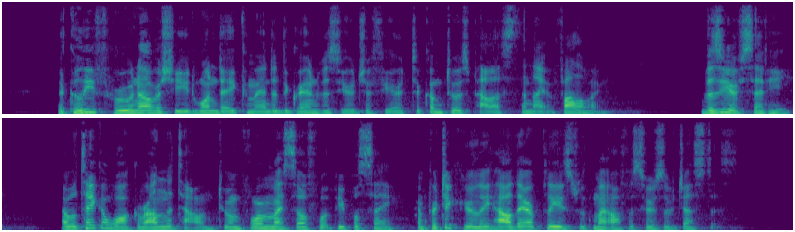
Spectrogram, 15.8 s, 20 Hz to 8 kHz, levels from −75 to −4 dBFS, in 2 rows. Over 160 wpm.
Yes: average, 180 wpm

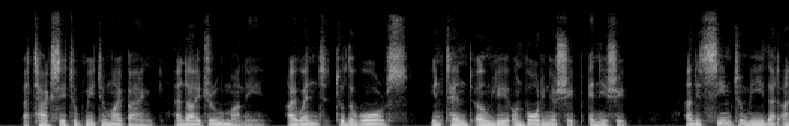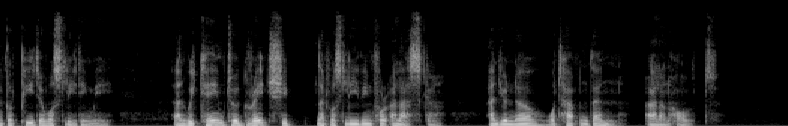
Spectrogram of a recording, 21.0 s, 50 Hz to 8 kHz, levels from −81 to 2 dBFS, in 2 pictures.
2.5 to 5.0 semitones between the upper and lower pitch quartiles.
Yes: average, 3.5 semitones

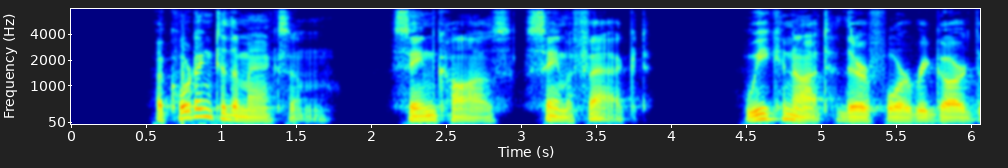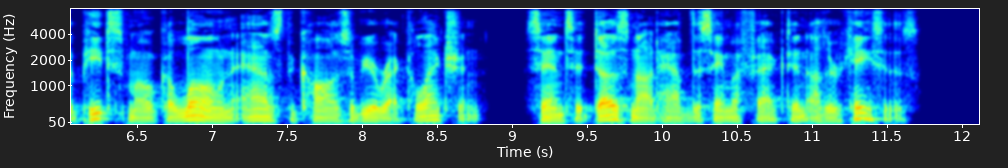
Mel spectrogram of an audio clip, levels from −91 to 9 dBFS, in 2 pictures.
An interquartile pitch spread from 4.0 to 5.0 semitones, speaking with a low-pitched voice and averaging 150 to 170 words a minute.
Yes: average, 4.7 semitones; very low, 90 Hz; average, 165 wpm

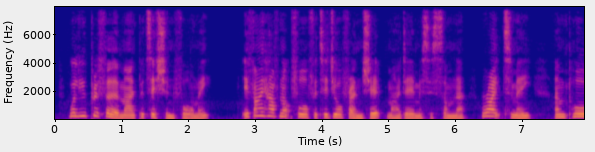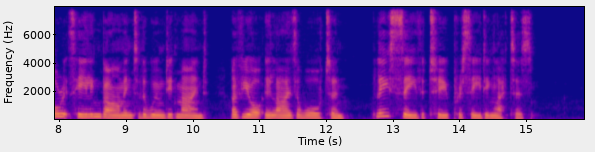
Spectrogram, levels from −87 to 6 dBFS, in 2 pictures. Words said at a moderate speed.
Yes: average, 155 wpm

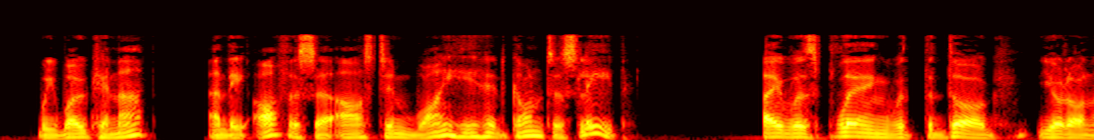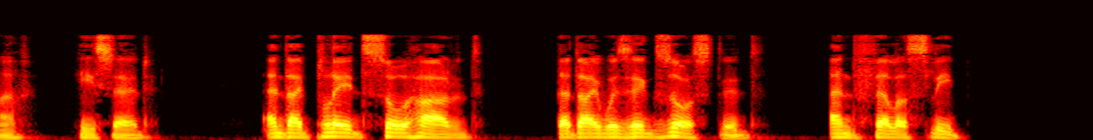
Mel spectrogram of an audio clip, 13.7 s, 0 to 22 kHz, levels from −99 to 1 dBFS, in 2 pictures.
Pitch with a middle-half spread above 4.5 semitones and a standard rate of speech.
No: average, 3.9 semitones; average, 160 wpm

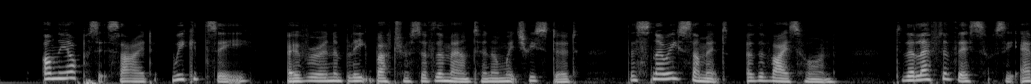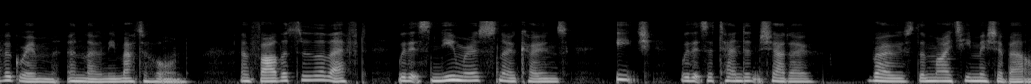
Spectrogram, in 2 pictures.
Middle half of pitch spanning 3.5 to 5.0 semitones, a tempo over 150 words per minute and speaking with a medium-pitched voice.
Yes: average, 4.6 semitones; average, 165 wpm; medium, 150 Hz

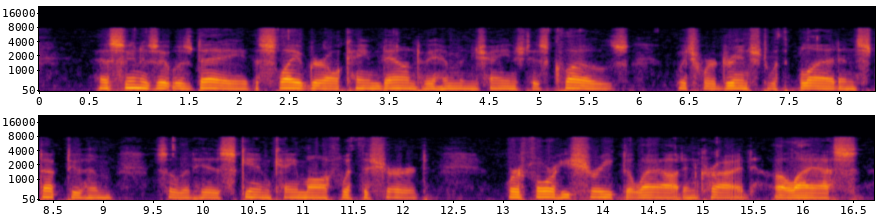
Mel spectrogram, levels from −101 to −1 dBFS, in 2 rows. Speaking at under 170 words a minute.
Yes: average, 150 wpm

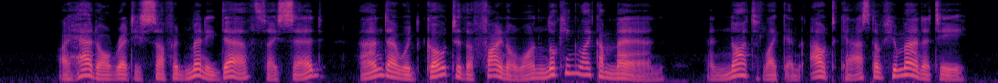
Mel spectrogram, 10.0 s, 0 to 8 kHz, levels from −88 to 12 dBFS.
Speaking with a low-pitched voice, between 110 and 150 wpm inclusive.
No: low, 120 Hz; average, 160 wpm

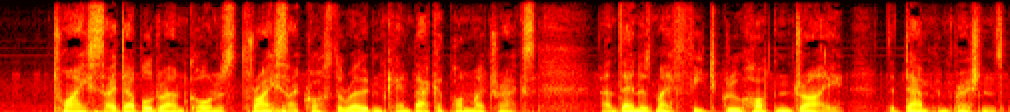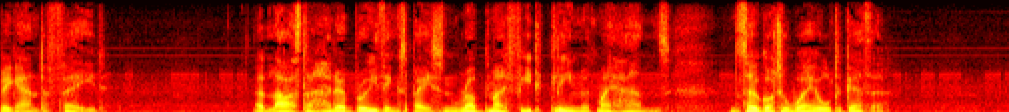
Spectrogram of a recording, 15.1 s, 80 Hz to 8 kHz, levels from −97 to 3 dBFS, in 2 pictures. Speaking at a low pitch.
Yes: very low, 95 Hz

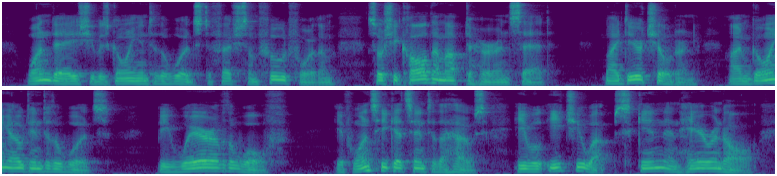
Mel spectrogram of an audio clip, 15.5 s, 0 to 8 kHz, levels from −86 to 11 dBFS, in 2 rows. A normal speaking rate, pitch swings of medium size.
No: fast, 215 wpm; average, 4.5 semitones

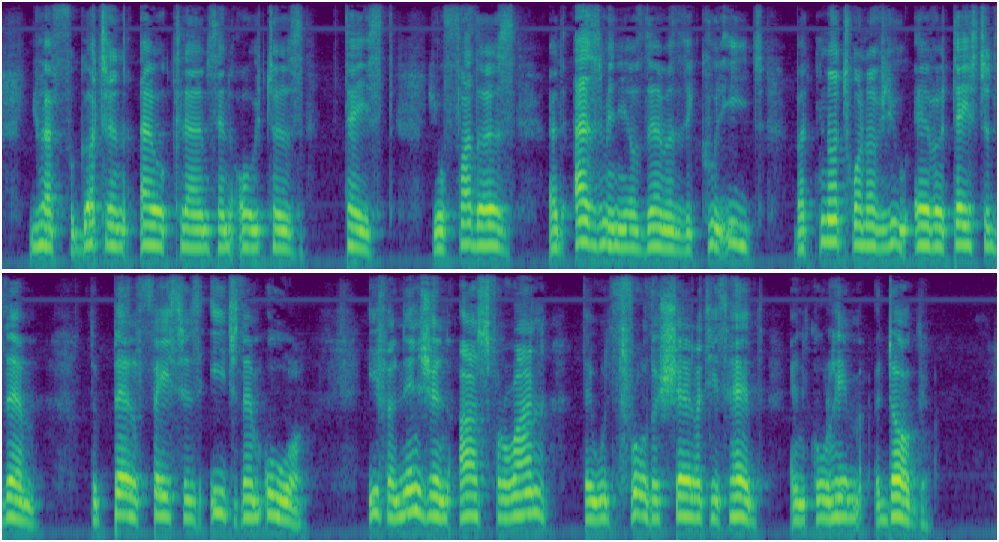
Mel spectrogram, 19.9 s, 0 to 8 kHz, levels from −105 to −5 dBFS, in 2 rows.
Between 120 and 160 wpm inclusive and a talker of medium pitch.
Yes: average, 155 wpm; medium, 165 Hz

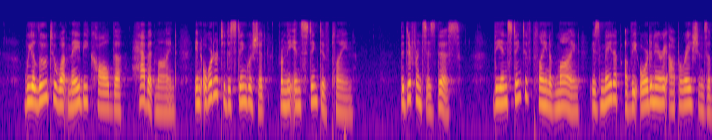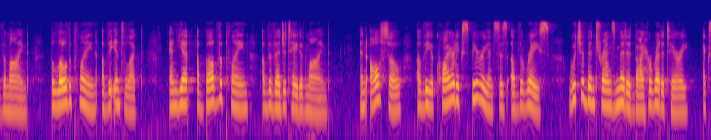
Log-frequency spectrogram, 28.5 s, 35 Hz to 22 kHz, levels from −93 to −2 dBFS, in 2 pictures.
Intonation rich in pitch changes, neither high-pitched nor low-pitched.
No: average, 4.9 semitones; medium, 175 Hz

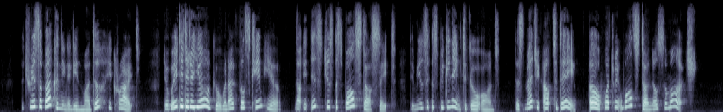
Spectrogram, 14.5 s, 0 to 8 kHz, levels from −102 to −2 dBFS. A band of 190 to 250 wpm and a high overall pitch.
Yes: average, 200 wpm; very high, 365 Hz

